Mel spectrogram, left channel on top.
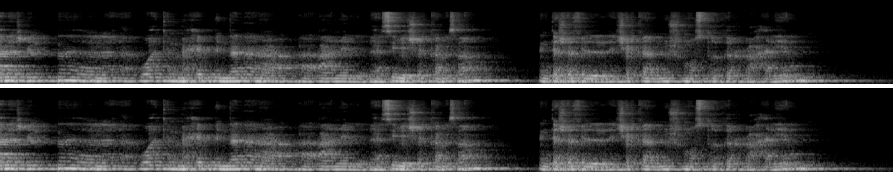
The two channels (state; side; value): identical; both; correlation 1.00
